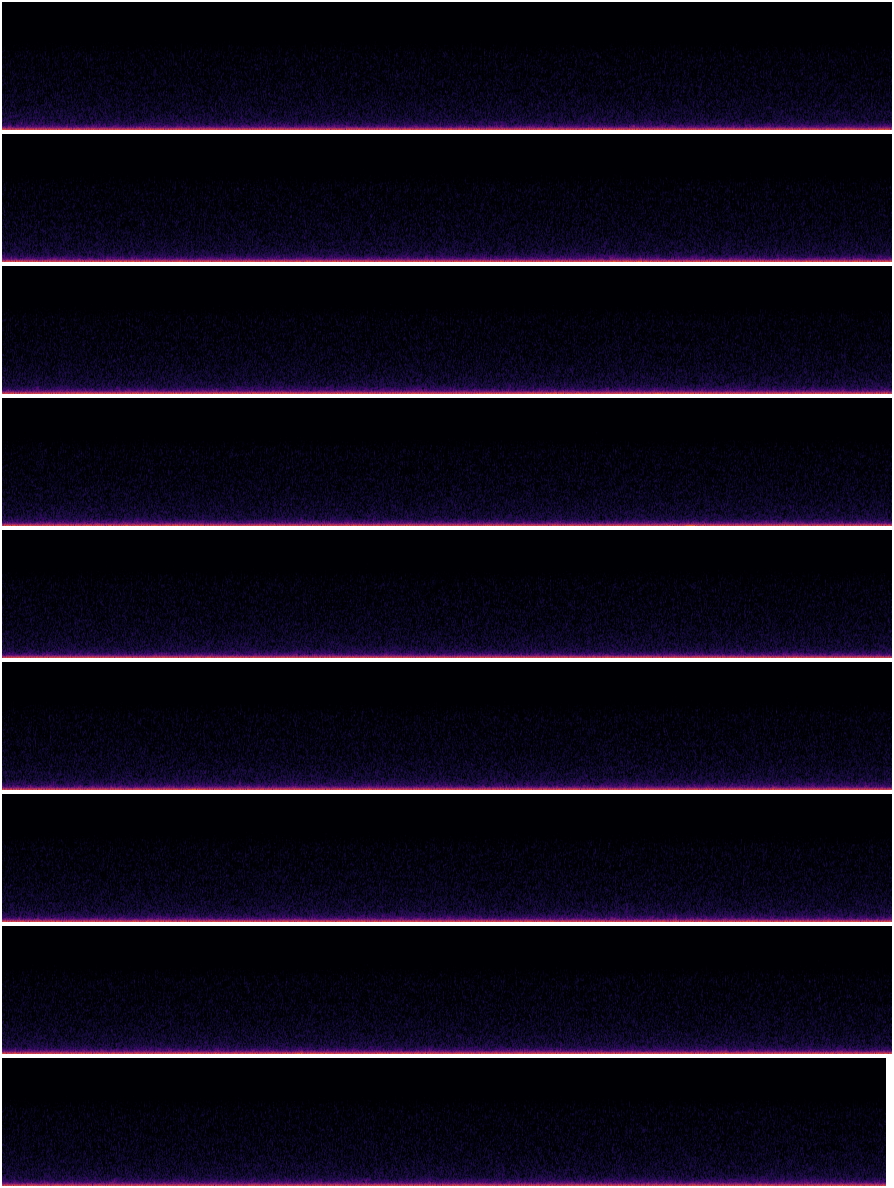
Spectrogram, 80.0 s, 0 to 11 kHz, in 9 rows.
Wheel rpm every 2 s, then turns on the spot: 0, 0, 0, 0, 0, 0, 0, 0, 0, 0, 0, 0, 0, 0, 0, 0, 0, 0, 0, 0, 0, 0, 0, 0, 0, 0, 0, 0, 0, 0, 0, 0, 0, 0, 0, 0, 0, 0, 0, 0.
none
